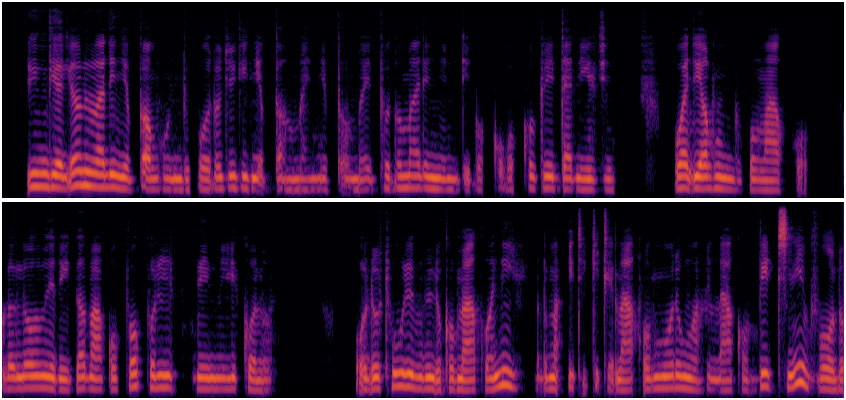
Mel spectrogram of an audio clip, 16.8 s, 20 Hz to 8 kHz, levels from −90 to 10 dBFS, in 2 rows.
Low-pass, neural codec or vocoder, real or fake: 7.2 kHz; codec, 16 kHz, 1 kbps, FunCodec, trained on Chinese and English, 50 frames a second; fake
